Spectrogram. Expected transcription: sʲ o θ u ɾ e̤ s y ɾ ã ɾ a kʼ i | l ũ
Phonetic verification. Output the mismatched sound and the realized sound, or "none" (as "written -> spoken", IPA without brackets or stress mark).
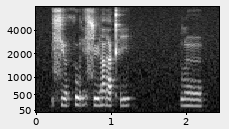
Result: none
